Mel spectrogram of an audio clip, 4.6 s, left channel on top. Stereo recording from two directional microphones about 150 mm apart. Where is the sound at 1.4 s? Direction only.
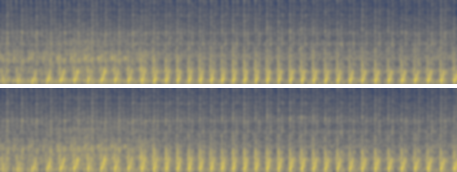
30° left (ahead or behind).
